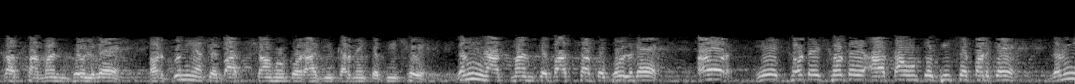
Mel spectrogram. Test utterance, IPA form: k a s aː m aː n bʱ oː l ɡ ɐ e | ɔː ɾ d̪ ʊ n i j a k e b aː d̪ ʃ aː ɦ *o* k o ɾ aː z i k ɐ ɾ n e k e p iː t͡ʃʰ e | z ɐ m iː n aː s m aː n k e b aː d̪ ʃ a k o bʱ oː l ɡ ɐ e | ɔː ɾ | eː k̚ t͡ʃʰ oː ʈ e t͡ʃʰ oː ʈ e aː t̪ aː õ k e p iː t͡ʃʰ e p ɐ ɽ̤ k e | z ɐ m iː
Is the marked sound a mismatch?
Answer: yes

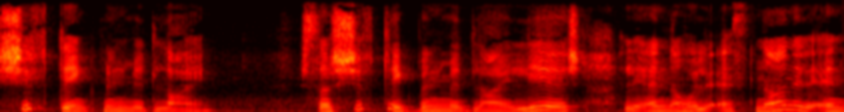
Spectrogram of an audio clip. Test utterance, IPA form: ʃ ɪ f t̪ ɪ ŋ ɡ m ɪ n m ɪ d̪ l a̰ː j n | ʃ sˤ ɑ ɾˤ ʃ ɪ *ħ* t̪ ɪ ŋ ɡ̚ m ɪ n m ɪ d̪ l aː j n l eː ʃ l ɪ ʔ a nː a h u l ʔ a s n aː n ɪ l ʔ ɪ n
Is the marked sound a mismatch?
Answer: yes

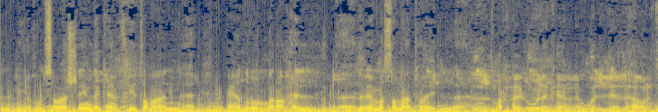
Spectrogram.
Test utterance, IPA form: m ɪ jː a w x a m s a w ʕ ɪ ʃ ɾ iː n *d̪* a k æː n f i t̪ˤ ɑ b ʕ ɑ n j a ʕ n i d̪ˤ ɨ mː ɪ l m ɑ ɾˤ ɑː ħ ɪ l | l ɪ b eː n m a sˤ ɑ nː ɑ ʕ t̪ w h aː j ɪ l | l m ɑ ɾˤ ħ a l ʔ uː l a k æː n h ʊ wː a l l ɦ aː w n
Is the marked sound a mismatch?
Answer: no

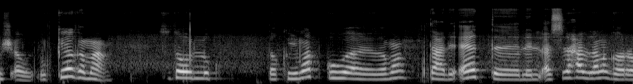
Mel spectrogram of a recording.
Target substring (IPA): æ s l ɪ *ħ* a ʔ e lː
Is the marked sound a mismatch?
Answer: no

